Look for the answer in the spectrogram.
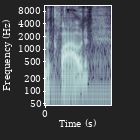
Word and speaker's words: MacLeod: Most often from a composer named Kevin MacLeod. That's how I've seen it. That's how I've heard it pronounced before. MacLeod.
